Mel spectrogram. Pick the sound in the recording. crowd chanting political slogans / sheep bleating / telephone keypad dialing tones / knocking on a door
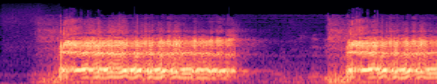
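sheep bleating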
